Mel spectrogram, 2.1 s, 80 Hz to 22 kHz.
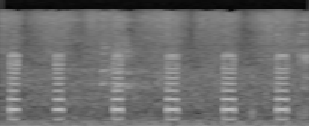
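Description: Teknetics T2 Classic metal detector beeping with a short repeated tone, about six beeps in two seconds, as the coil is swept back and forth over a target. It is a strong, consistent signal from a silver dime buried about seven to eight inches deep.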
